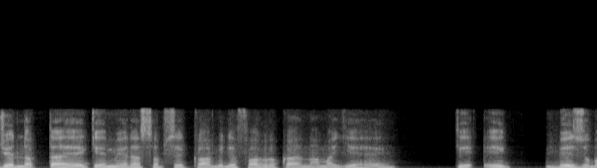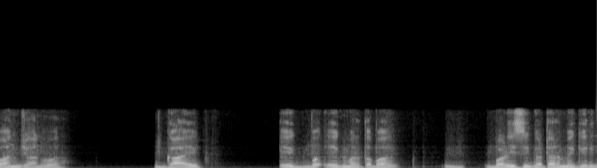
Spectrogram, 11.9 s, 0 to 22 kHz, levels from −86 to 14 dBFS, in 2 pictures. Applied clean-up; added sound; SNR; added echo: neural mask model RNNoise.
